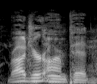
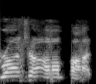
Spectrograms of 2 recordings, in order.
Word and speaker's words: Raja Ampat: It would be Raja Ampet. – Roger Armpit. – Okay, how do you say that? I think you know the proper... – It's Raja Ampat. – Exactly, Ampat. Not Roger Ampit.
